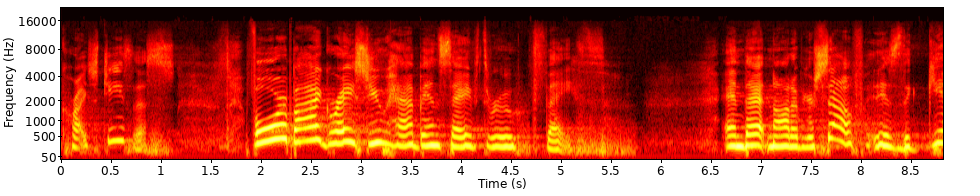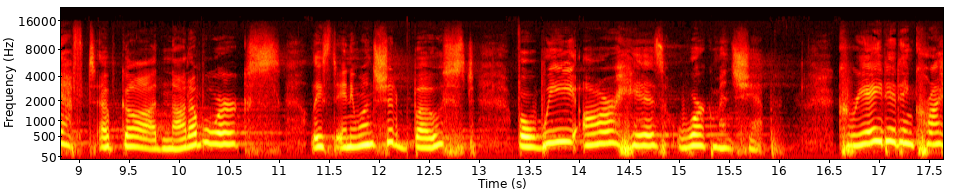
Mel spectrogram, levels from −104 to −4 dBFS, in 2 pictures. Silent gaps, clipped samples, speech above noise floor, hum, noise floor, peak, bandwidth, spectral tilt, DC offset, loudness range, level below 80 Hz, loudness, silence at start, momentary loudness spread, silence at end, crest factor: none; under 0.1%; 39 dB; none; -63 dBFS; -8 dBFS; 13 kHz; -5.5 dB/octave; under 0.1%; 5 LU; -70 dBFS; -24 LUFS; 0.05 s; 16 LU; 0 s; 18 dB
